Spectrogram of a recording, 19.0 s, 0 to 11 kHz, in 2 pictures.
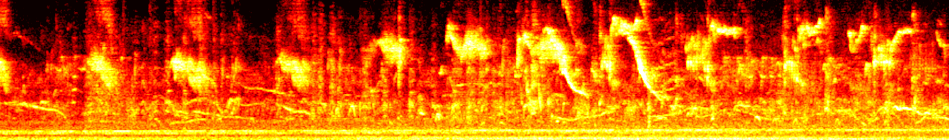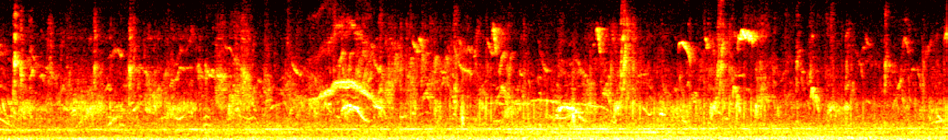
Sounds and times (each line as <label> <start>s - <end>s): birds in bush 0.0s - 18.9s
